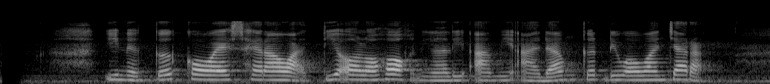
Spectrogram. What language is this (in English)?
Sundanese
